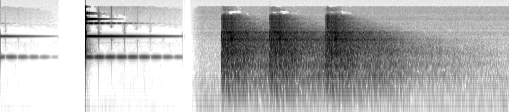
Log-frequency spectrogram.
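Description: Video-outro sound effects: a single bright ding that rings out about a second in, then three noisy hits in quick succession, each fading out slowly over a couple of seconds.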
